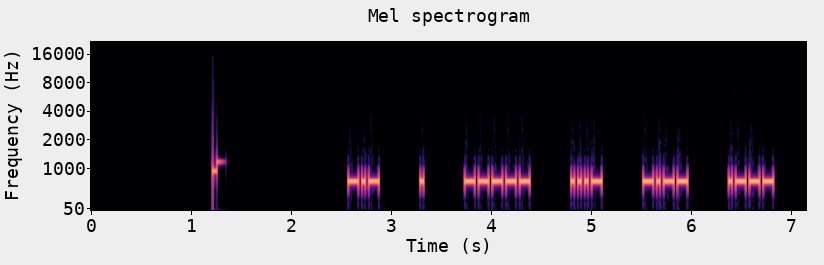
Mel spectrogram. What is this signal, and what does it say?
Morse code, heard as a keyed tone, about 36 wpm, spaced as for 16 wpm, 700 Hz. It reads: KE0VYJ
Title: USA Call Signs - 4x Character Spacing - 35wpm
